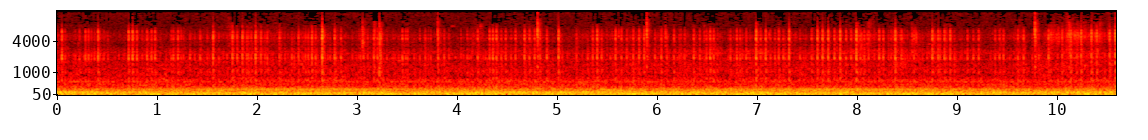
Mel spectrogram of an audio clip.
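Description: Steady running noise of a moving passenger train heard inside the carriage: a low rumble of wheels on rails with a faint hum and light ticks and rattles.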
